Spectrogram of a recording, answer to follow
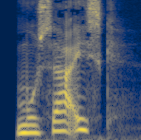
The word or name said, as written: mosaisk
